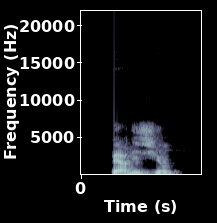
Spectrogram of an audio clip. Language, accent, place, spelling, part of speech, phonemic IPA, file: French, France, Lyon, perdition, noun, /pɛʁ.di.sjɔ̃/, LL-Q150 (fra)-perdition.wav
- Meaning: perdition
